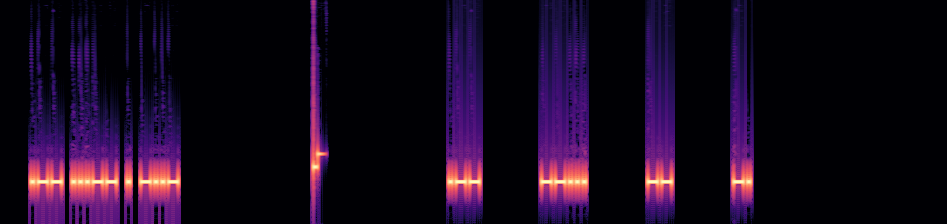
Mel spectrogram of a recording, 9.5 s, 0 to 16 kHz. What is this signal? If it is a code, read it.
Morse code, heard as a keyed tone, about 36 wpm, spaced as for 18 wpm, 700 Hz. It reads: W3EX W7MN
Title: USA Call Signs - 4 Characters - 6x Character Spacing - 35wpm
